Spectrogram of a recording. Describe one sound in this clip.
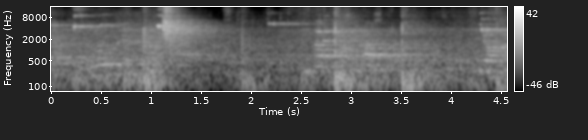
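A basketball thumps on the floor.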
